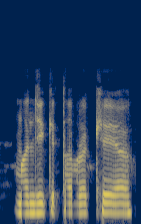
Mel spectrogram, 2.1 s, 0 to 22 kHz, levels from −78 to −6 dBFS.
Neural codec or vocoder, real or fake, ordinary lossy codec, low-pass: vocoder, 44.1 kHz, 128 mel bands every 512 samples, BigVGAN v2; fake; MP3, 64 kbps; 7.2 kHz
